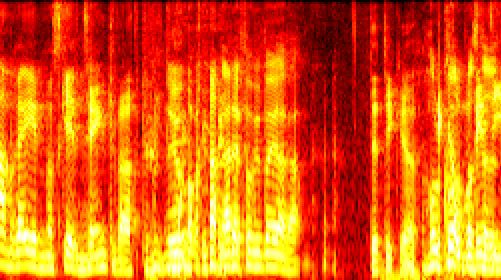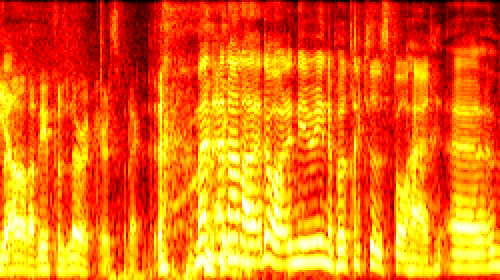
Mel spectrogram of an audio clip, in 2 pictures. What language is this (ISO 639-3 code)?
swe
